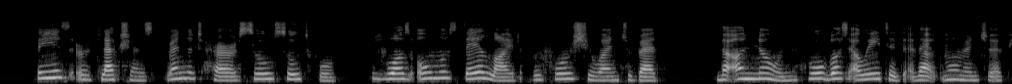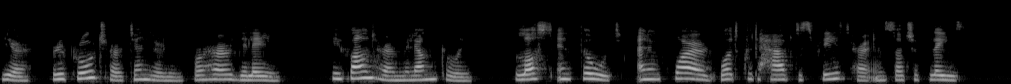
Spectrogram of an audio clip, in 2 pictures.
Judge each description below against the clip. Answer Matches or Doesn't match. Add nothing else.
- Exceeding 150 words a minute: Doesn't match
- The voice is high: Matches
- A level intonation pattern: Doesn't match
